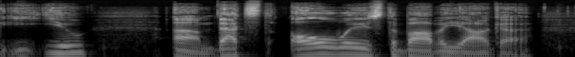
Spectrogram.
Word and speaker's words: Baba Yaga: you that's always the baba yaga also sometimes pronounced more properly pronounced something more like baba yaga so i'm not going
